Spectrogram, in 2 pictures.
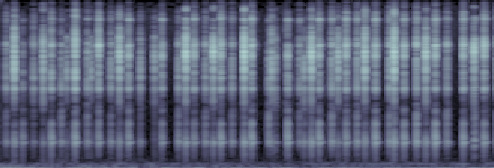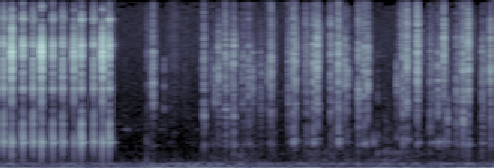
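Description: Long nails tap rapidly on the gold cap and body of a clear plastic Pure Seduction mist bottle filled with red liquid. Dense, bright, dry clicks come in a fast stream for about five seconds, pause briefly, then continue more sparsely and softly over a steady low hum.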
